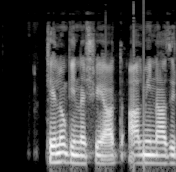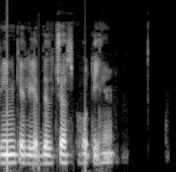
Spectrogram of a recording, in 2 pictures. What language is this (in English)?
Urdu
